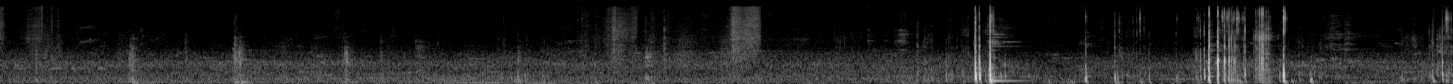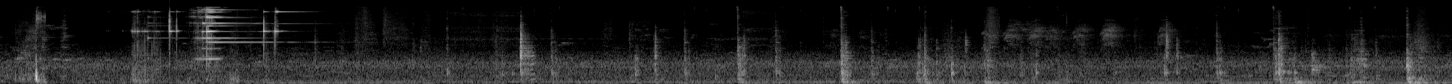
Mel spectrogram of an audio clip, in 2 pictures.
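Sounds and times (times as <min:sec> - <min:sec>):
metal clicks and knocks: 0:15.6 - 0:17.9
loud ringing metallic clang: 0:15.7 - 0:18.0.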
